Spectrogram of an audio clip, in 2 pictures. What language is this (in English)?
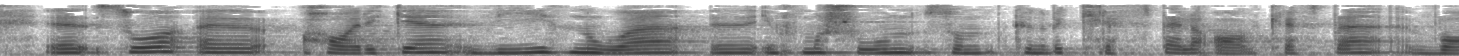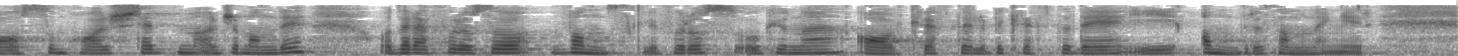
Norwegian Bokmål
